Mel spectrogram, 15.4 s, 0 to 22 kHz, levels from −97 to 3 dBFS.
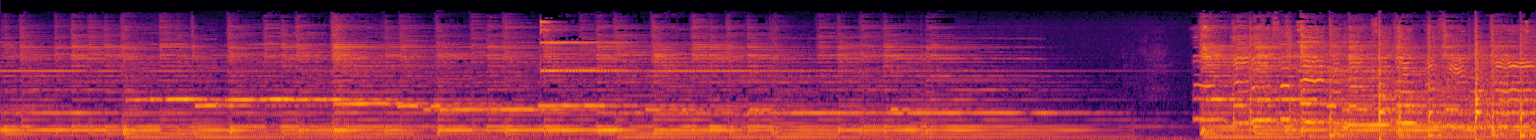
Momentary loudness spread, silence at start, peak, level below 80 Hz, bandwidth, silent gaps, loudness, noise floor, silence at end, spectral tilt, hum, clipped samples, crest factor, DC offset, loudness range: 11 LU; 0 s; -2 dBFS; -46 dBFS; 16 kHz; none; -20 LUFS; -46 dBFS; 0 s; -3 dB/octave; none; under 0.1%; 20 dB; under 0.1%; 10 LU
